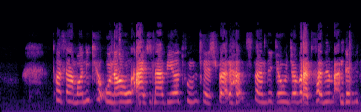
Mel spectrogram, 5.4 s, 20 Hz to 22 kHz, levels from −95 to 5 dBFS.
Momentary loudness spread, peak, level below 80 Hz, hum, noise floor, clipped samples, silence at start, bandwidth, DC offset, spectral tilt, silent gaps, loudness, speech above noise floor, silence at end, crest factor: 12 LU; -6 dBFS; -68 dBFS; none; -50 dBFS; under 0.1%; 0.5 s; 10.5 kHz; under 0.1%; -1 dB/octave; none; -21 LUFS; 27 dB; 0.05 s; 18 dB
